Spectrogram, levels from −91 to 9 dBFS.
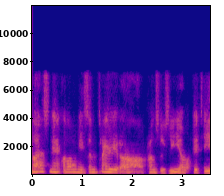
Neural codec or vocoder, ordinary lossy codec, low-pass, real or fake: codec, 16 kHz, 1 kbps, FreqCodec, smaller model; AAC, 48 kbps; 7.2 kHz; fake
